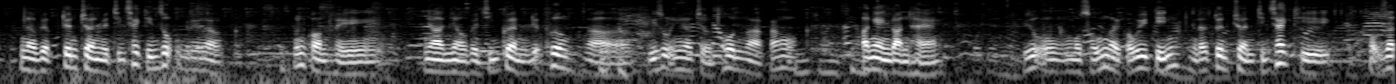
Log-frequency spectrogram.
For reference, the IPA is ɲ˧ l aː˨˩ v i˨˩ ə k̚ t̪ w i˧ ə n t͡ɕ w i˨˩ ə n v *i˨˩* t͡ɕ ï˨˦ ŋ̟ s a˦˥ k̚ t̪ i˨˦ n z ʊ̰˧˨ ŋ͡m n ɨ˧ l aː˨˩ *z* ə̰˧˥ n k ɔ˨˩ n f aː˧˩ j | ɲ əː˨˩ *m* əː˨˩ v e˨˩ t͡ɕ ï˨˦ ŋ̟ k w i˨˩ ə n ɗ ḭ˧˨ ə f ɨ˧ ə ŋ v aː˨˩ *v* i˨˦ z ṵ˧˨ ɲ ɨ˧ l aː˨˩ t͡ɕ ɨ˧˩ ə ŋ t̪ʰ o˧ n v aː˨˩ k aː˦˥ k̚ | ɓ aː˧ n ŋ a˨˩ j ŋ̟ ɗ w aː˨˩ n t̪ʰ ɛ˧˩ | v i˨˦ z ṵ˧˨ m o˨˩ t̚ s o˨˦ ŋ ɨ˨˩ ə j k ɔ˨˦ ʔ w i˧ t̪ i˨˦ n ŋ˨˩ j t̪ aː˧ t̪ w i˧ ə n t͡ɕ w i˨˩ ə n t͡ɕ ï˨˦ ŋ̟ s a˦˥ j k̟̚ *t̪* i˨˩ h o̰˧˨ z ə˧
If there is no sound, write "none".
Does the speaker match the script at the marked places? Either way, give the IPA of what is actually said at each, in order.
e˨˩, v, ɲ, v, t̪ʰ

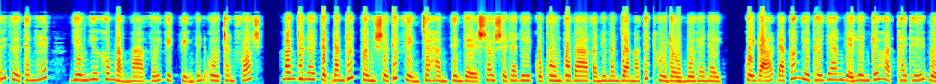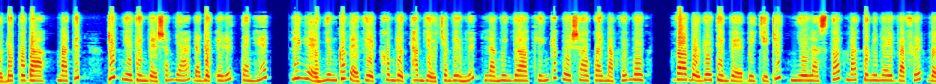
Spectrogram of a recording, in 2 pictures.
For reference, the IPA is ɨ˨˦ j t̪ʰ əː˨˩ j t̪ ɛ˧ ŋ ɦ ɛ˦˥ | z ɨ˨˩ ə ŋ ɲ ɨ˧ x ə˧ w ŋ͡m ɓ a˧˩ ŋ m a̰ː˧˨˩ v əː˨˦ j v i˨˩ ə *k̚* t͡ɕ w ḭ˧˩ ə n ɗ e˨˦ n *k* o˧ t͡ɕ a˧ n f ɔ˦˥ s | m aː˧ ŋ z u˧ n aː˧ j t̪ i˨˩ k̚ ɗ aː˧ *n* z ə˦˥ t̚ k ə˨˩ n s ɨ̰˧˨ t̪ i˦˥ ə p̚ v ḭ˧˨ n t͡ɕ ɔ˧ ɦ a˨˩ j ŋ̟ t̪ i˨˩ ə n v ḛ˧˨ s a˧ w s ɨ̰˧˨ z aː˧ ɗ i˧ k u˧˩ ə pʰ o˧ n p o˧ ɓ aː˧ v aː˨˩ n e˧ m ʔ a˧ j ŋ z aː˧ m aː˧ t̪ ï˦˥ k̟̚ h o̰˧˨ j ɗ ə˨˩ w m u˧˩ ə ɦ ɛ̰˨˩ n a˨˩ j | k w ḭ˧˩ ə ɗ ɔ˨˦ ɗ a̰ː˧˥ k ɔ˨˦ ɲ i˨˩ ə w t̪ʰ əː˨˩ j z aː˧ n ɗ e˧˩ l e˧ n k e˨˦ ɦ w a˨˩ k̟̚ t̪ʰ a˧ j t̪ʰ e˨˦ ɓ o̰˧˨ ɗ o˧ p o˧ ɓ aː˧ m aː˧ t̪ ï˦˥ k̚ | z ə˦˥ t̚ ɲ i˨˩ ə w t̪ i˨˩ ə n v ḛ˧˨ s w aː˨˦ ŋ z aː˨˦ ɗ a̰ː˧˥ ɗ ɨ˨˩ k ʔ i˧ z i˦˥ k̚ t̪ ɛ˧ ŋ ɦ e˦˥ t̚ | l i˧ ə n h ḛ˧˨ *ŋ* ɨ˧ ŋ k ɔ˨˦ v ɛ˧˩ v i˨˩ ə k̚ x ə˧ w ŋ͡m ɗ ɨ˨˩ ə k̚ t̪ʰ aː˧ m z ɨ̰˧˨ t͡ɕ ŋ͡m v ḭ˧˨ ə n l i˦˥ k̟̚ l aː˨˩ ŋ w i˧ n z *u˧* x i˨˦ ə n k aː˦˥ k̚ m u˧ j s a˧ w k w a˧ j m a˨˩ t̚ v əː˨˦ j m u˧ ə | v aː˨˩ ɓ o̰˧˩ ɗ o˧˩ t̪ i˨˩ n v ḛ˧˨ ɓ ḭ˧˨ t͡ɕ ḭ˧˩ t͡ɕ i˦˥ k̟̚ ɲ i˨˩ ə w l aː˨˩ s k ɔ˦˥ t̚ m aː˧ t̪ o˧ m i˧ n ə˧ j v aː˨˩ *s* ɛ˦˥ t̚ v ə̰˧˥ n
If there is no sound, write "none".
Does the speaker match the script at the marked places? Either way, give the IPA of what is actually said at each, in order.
k̚, ʔ, ŋ, ɲ, ɔ˧, f

